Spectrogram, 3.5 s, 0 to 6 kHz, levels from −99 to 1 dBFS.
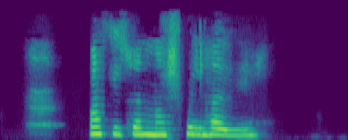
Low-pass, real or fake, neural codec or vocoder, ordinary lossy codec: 5.4 kHz; fake; codec, 16 kHz, 1 kbps, X-Codec, HuBERT features, trained on balanced general audio; AAC, 24 kbps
